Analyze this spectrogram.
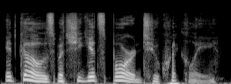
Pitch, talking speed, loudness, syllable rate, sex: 135 Hz, 205 wpm, -16 LUFS, 4.7 syllables/s, male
